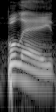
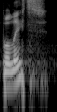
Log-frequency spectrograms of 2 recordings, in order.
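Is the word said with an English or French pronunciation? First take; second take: French; English. First: The word is pronounced the French way. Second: The word is pronounced the English way. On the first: "so Bullet, they probably say there" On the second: "instead of Bullet"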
